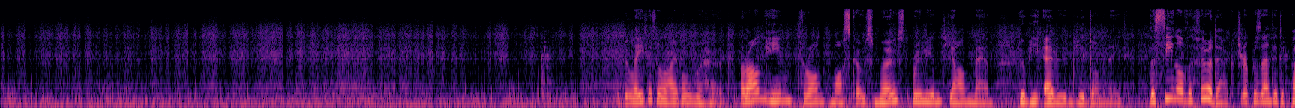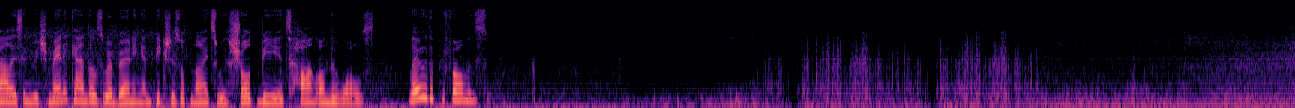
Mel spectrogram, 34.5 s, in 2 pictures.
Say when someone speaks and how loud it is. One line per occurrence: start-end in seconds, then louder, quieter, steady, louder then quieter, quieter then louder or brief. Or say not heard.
8.2-23.8 steady.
